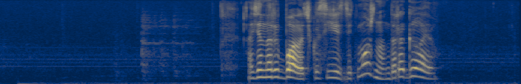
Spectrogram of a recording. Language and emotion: Russian, positive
